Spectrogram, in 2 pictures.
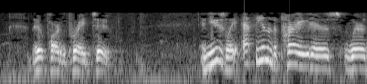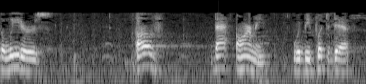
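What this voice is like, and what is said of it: Tired voice giving out. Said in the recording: “I think my voice is going. I think that's an indication.”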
